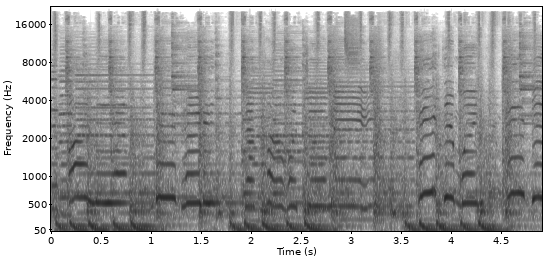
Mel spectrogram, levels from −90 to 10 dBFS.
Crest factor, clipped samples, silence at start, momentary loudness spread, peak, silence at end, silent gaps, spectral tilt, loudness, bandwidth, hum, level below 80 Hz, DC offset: 10 dB; under 0.1%; 0 s; 4 LU; 0 dBFS; 0 s; none; -4 dB/octave; -11 LUFS; over 20 kHz; none; -20 dBFS; under 0.1%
